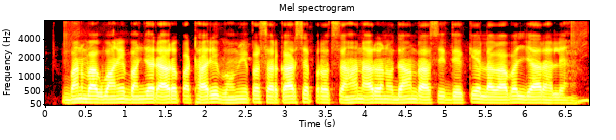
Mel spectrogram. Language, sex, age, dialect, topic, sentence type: Magahi, male, 36-40, Southern, agriculture, statement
